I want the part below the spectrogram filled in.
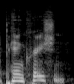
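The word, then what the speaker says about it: pankration: is pretty much correct the sport was called pancreation p-a-n-k-r-a-t-i-o-n is how we would spell it in english uh yeah pancration holy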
